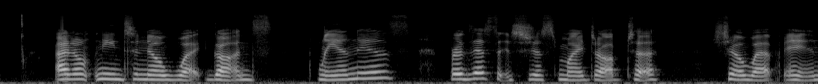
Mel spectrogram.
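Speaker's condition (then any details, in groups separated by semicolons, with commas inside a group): ALS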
